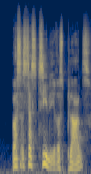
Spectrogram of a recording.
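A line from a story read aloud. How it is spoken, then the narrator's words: Hasty question. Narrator (German): fragte Starkington hastig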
